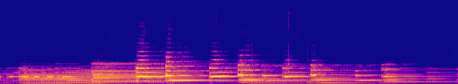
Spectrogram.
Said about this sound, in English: But the door was open so we could hear Sammy Page at the piano.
